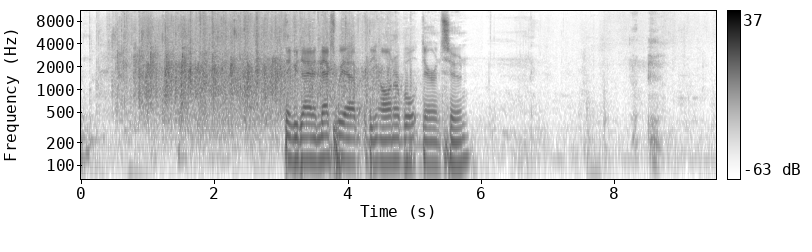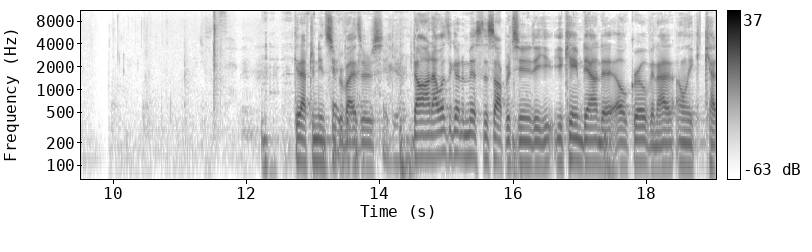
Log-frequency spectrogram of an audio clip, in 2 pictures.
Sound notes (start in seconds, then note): 5.9 applause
